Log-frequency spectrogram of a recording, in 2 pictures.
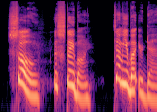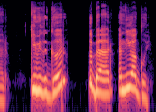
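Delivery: dropped, deep, low voice. Reading a story aloud, voicing a character who questions another, in a deep voice. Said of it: "said in a deep voice".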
